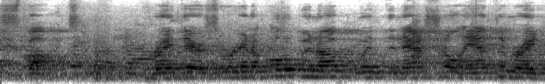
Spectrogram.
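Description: A man speaking, making announcements to an audience.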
